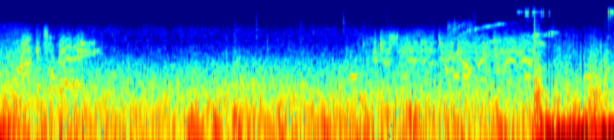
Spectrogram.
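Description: Rockets fire and explode in the combat flight game Project Wingman, a dense rumbling roar of engines and blasts with whooshing streaks and a louder burst near the end, while a voice talks over it.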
